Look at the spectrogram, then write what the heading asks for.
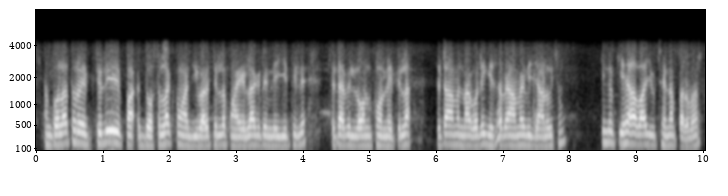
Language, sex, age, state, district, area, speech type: Odia, male, 45-60, Odisha, Nuapada, urban, conversation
